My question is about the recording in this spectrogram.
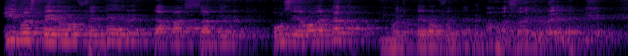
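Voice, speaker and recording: Male pastor with a Mexican accent, animated high-pitched sermon, long hall reverb. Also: moderate pace, slight background noise. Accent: Mexican Spanish. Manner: animated preaching, voice rising high for emphasis. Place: church hall. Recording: echoey hall.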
